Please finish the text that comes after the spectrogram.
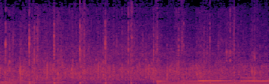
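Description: A crowd claps steadily in dense, sustained applause, with a low sustained tone humming underneath throughout and no voices standing out.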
